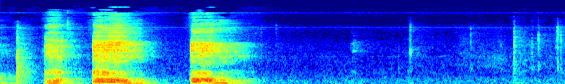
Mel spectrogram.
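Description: A person clearing their throat, three loud bursts in the first two seconds, followed by a few faint clicks.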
